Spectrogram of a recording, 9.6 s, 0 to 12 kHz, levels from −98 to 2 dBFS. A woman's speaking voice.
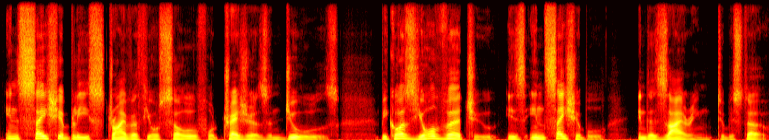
No: male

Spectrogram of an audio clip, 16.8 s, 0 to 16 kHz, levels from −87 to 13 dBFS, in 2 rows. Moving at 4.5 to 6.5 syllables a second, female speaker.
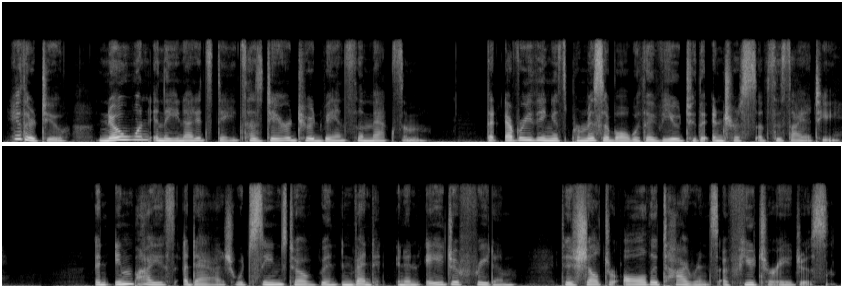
Yes: 5.7 syllables/s; female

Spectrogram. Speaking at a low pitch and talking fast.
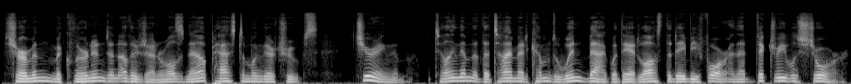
Yes: low, 130 Hz; fast, 240 wpm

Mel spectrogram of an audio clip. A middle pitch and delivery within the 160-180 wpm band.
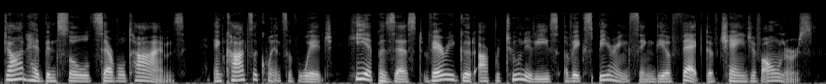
Yes: medium, 160 Hz; average, 175 wpm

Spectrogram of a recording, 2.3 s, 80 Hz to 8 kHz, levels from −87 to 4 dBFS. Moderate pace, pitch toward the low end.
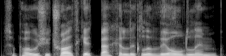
No: fast, 320 wpm; low, 120 Hz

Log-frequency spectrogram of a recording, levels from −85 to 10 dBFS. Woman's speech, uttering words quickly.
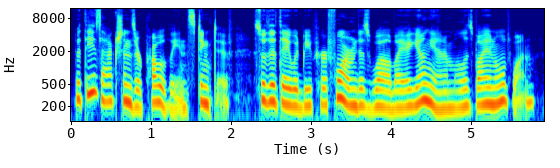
Yes: female; fast, 235 wpm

